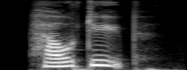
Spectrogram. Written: havdyb

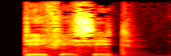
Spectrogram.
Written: deficit

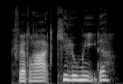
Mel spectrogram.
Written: kvadratkilometer

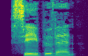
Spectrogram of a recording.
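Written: SÆBEVAND

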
